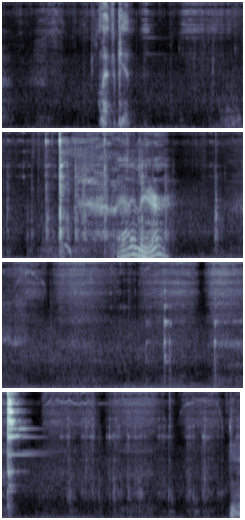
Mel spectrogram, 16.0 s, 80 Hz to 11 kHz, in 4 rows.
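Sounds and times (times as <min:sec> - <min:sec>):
metal parts scraping: 0:07.3 - 0:16.0
sharp metallic clink: 0:12.1 - 0:12.7.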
